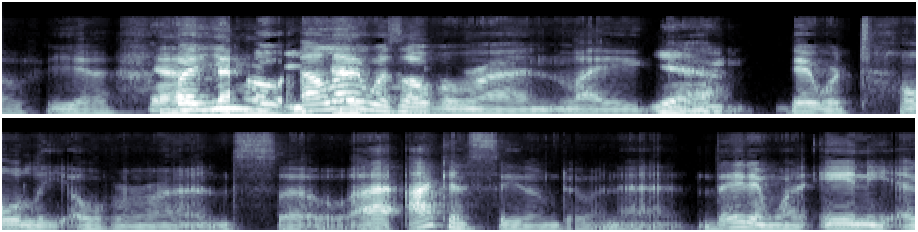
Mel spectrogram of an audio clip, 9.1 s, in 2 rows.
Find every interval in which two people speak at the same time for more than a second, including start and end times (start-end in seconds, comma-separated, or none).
0.7-2.2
